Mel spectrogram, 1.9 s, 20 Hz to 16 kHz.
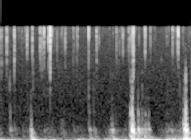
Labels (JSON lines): {"label": "biophony, double pulse", "recorder": "SoundTrap 300"}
